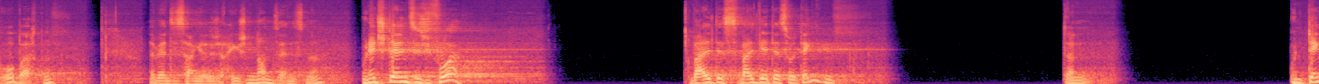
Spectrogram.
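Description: An elderly man speaks calmly into a microphone in a large hall, pausing between phrases.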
